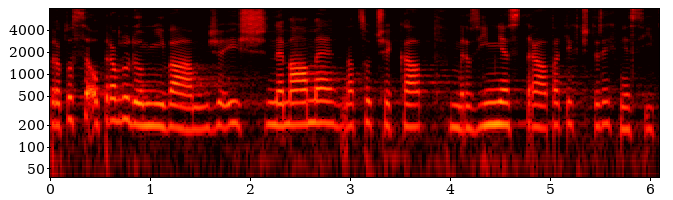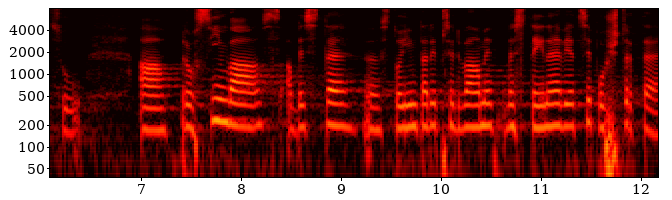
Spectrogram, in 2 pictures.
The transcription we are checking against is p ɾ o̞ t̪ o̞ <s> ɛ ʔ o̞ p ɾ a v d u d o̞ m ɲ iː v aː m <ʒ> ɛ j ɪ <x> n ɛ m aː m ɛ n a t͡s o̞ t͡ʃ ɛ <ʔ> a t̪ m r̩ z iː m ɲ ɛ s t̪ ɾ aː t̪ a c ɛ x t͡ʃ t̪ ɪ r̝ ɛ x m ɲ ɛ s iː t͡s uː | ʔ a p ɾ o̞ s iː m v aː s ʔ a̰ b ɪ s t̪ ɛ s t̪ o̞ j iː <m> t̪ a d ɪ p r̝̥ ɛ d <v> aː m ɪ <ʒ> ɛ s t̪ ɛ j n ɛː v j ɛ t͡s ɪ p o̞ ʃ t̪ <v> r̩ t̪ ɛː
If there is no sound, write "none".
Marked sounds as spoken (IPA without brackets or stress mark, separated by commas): s, ʒ, ʃ, k, m, v, v, v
